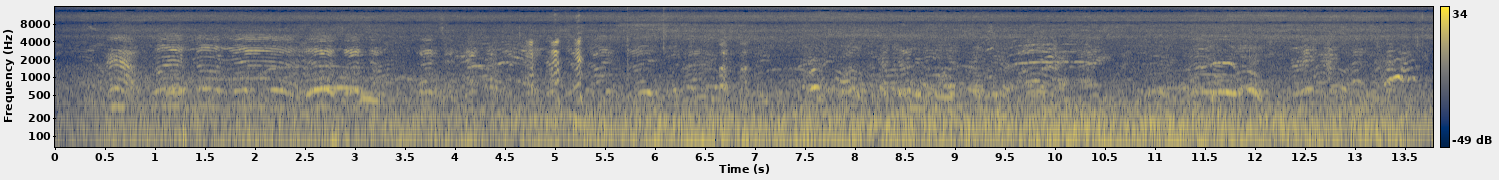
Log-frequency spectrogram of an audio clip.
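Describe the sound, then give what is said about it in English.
A loud, steady roar of aircraft cabin noise fills the whole stretch as the plane dips its nose into a weightless parabola on a Zero G flight from Kennedy Space Center's shuttle landing facility, with several people's excited voices, squeals and giggles rising and falling over it as they float in the empty padded fuselage. “The pilot dipped the plane's nose down. We were weightless.”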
